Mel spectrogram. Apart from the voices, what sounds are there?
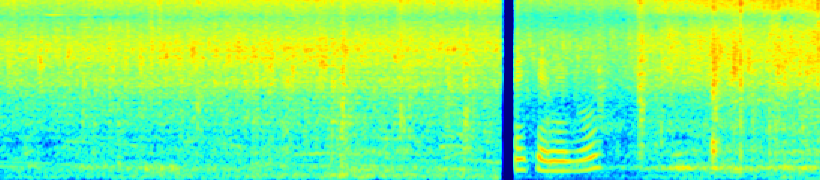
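fish frying in a pan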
